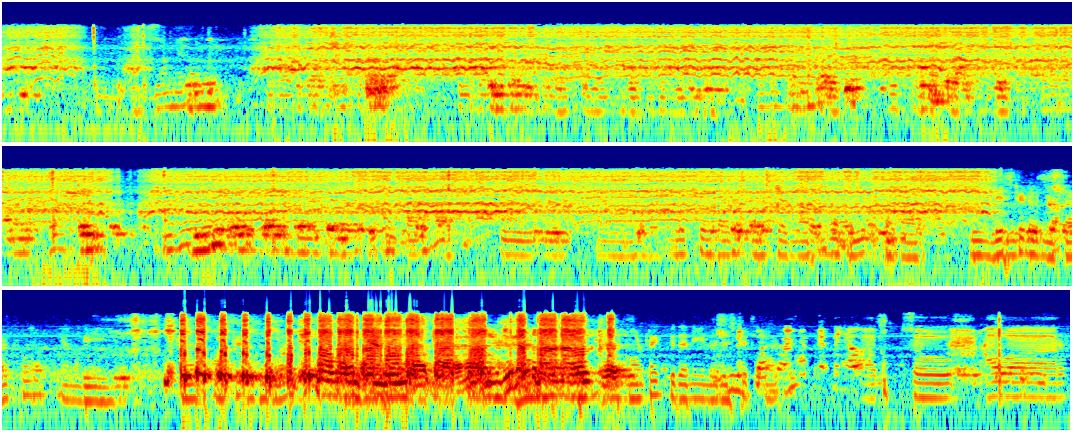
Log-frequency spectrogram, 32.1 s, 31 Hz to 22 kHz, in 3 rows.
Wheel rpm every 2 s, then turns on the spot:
40, 80, 160, 160, 160, 150, 130, 160, 160, 160, 60, 0, 0, 0, 0, 0.
none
